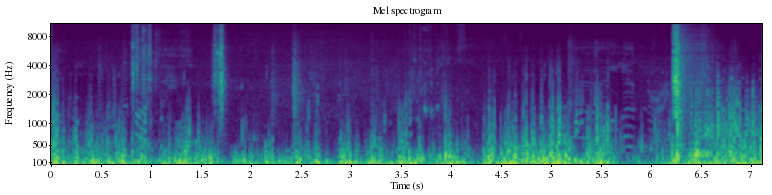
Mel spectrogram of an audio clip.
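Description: Rifle shots from a 30-30 firing soft point rounds into concealable soft body armor, loud sharp reports at a range with booming echoes, people talking in between.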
